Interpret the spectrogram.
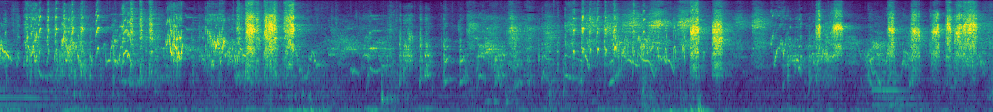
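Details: Budgerigars keep up a harsh, dense, high chatter of squawky chirps and warbles, with a short low tonal note now and then.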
